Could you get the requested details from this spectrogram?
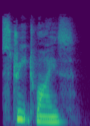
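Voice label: "streetwise", English, British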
